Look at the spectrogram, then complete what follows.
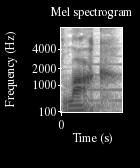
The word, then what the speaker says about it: lough: ello ugh s sometimes pronounced low in English but here it's loc this recreation of the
